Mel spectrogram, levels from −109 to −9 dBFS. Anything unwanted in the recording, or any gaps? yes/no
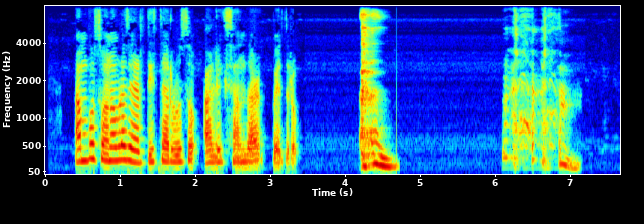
yes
